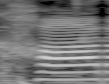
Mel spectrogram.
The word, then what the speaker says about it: Kaw: Now, really close to there is one of my favorite spots in the metro area called Kaw Point. Kaw Point. Kaw Point. How do you spell that?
